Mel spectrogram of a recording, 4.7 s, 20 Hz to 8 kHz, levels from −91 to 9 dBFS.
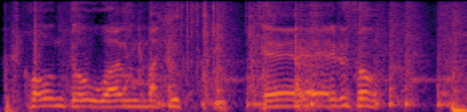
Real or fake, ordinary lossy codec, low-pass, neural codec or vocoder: fake; none; none; codec, 16 kHz, 2 kbps, FunCodec, trained on Chinese and English, 25 frames a second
